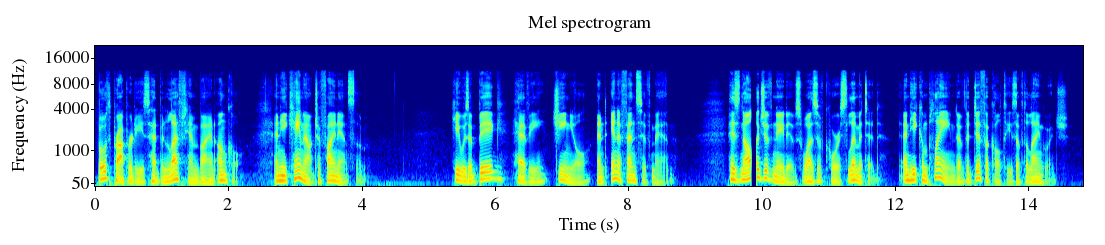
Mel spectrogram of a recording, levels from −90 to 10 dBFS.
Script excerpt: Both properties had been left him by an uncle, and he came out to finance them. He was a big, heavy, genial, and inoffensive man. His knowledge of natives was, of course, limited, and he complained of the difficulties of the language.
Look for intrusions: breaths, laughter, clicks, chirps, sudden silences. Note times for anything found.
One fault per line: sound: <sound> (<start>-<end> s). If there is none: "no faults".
sound: dropout (9.8-9.9 s)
